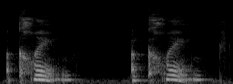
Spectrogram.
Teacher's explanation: a claim with a stress on the second syllable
